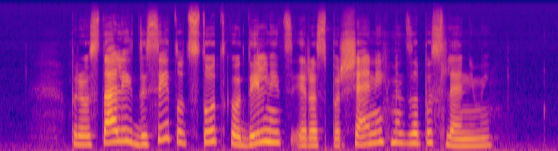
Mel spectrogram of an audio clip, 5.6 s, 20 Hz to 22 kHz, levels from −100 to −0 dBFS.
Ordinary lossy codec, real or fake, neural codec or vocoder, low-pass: none; real; none; 19.8 kHz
